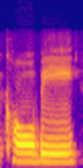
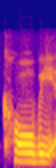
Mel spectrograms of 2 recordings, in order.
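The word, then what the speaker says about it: Kolbe: i know that you are familiar with the colby we use the colby um and we use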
